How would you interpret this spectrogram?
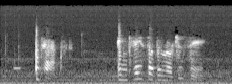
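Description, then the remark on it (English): Two phone key presses, hitting the context key at the top right of the closed phone, each a sharp electronic beep a little over a second apart, each followed by a short stretch of voice from the handset, moderately loud. “We're going to hit the context key, which you remember is the top right on the phone when it's closed, outside of the little arrow keys.”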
